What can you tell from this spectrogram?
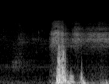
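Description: A dog being taken outside barks: one loud, full bark followed quickly by a shorter, softer yelp, after a moment of near silence.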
